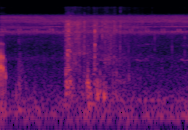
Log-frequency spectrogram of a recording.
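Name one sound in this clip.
Water splashes as something is tipped into a pond.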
